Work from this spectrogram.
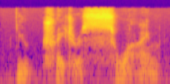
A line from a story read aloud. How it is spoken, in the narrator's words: Dorian muttered, with loathing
